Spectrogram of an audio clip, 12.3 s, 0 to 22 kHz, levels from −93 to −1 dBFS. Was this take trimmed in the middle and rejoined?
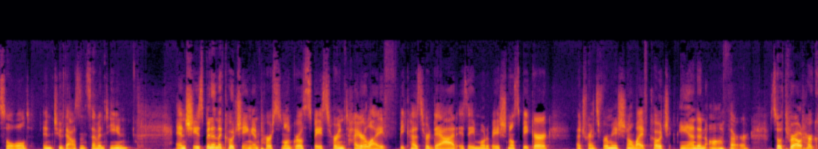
no; 0 cuts

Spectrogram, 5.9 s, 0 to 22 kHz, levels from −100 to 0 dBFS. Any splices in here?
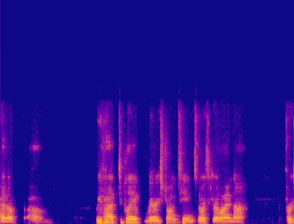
no; 0 cuts

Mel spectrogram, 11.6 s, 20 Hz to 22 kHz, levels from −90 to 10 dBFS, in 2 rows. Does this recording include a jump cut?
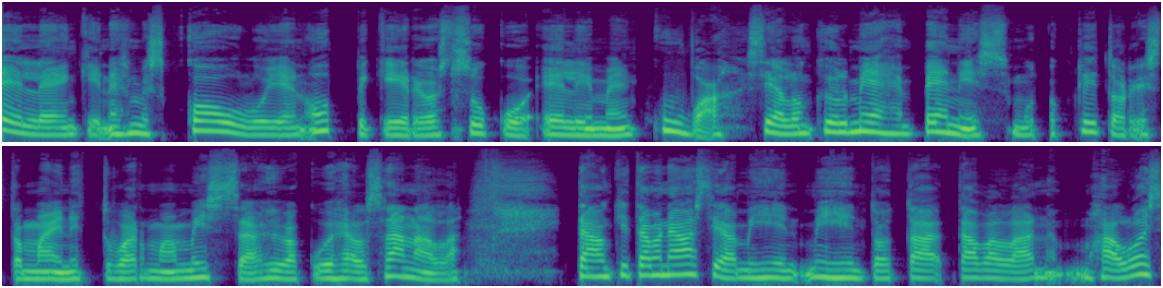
yes; 2 cuts; at 2.2 s, 5.2 s

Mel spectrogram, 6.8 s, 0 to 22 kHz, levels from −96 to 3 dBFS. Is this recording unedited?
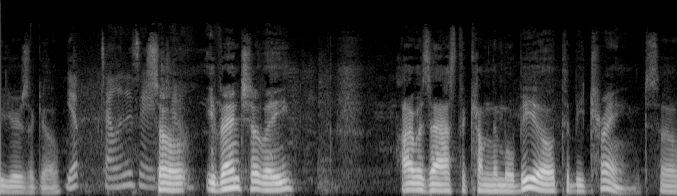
yes; 0 cuts

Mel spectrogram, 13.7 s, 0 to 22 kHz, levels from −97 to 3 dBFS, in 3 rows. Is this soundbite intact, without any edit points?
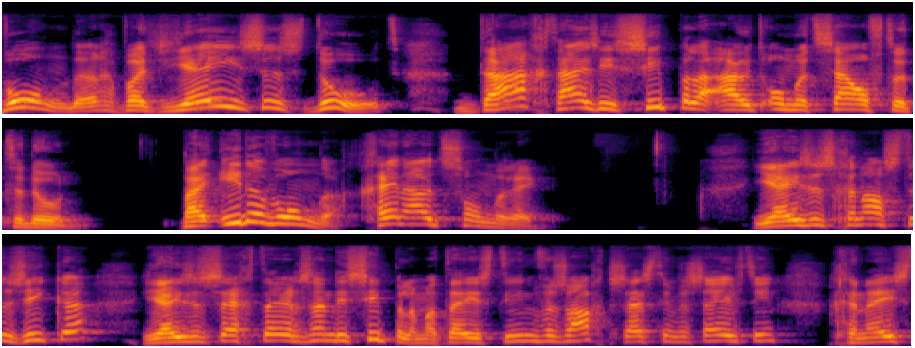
no; 2 cuts; at 3.0 s, 12.1 s

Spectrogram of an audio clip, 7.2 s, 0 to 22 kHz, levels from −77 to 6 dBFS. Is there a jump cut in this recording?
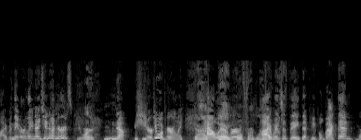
yes; 2 cuts; at 3.1 s, 5.6 s

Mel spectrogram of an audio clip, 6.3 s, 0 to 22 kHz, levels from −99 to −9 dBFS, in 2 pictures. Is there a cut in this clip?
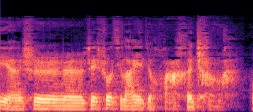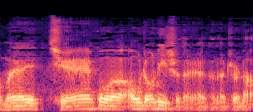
yes; 1 cut; at 3.0 s

